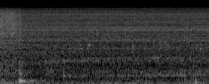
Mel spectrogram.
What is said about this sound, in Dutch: ik ga een fles vullen. ga ik doen. Twee flessen.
